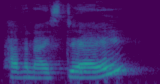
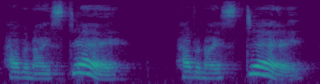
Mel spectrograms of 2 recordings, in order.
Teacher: so my voice is still going down even though i'm stressing the word the pitch is still down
